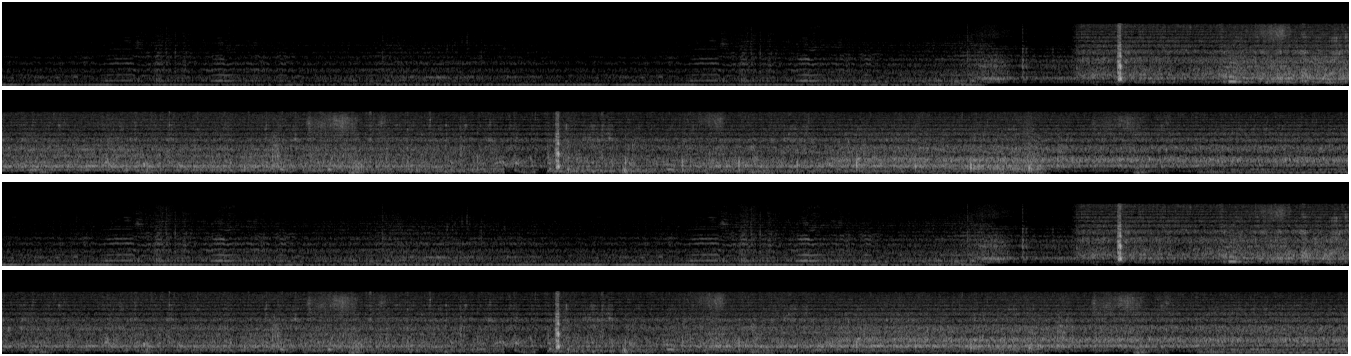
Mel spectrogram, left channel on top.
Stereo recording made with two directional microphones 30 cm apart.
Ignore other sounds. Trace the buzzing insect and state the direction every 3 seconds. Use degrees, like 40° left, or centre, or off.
30° right, 30° right, 20° right, centre, 20° left, 10° left, 10° right, 20° right, 20° right.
